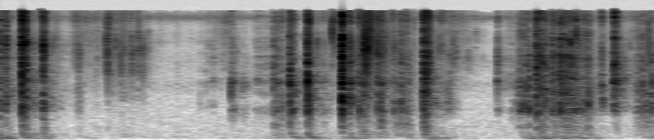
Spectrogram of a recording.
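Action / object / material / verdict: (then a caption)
scrape / bar of soap cut with a blade / soap / none. A solid, dry, dark green bar of soap held in the hand is cut and shaved with a utility knife blade. Crisp, bright scraping and crackling strokes come in irregular bursts, broken by brief quiet pauses as the blade works through the hard soap.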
